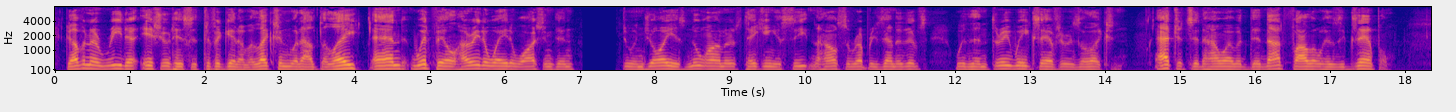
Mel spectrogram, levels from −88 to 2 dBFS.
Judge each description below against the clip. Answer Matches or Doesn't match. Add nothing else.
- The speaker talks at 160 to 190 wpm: Doesn't match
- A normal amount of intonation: Doesn't match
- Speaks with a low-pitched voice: Matches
